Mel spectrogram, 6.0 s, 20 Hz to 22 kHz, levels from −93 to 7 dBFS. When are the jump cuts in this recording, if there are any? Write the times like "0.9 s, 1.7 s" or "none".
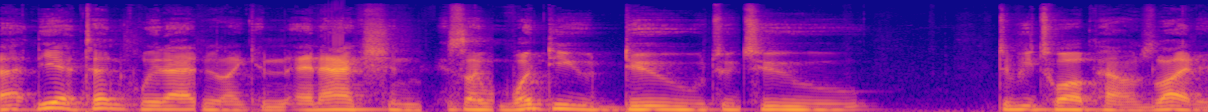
1.0 s, 2.1 s, 2.5 s, 3.7 s

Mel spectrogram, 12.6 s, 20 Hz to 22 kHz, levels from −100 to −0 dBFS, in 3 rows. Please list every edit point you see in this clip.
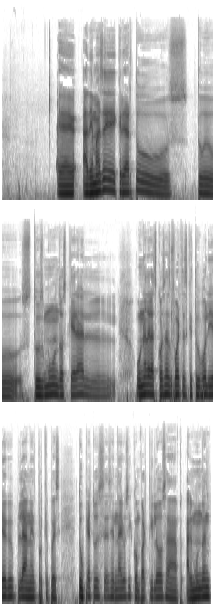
7.6 s, 10.1 s

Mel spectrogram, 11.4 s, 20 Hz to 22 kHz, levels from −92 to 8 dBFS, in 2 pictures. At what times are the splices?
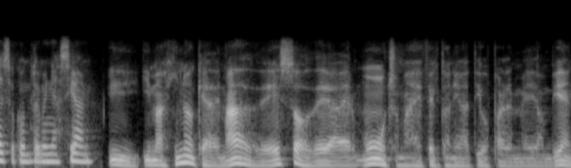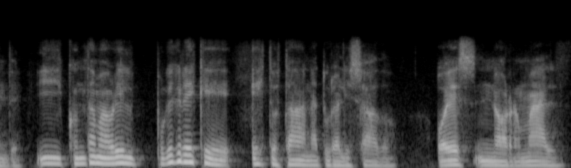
1.0 s, 6.0 s

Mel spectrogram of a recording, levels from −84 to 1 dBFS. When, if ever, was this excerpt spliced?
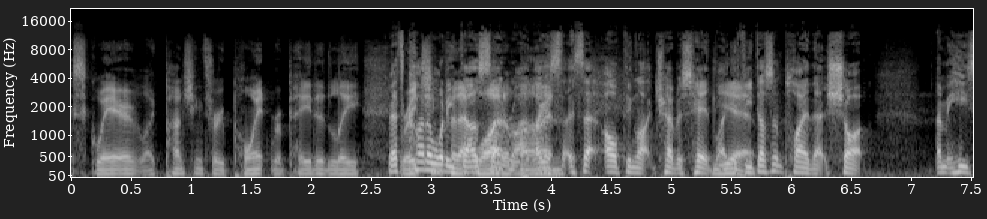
none

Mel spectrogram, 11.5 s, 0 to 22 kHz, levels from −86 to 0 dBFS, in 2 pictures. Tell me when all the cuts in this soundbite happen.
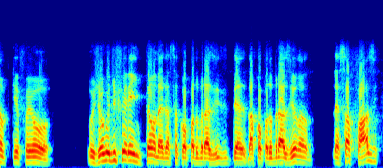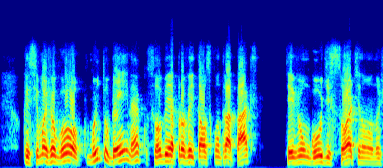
3.7 s

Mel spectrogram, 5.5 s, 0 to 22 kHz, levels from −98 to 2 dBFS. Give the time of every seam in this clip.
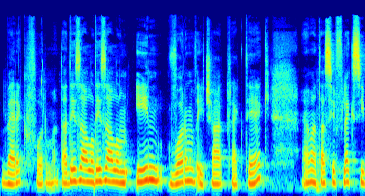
1.4 s, 2.9 s

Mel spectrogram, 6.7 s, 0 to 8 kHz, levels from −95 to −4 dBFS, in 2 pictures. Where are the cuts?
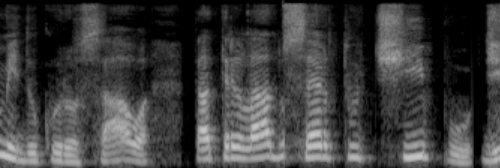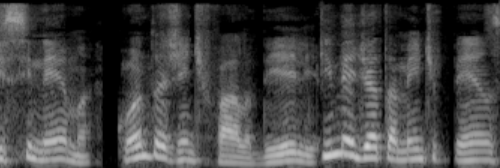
1.9 s, 4.0 s, 5.5 s

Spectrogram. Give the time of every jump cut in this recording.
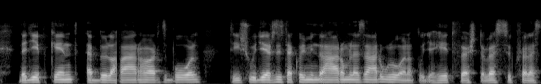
1.2 s

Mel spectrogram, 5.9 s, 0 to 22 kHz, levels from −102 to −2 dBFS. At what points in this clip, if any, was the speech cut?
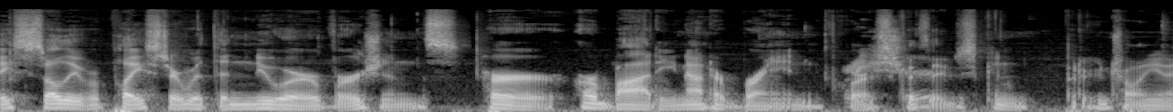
2.3 s

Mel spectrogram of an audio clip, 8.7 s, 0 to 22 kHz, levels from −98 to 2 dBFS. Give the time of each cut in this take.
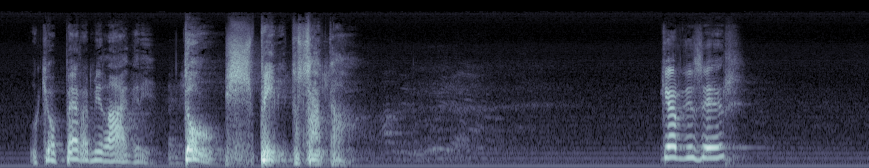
1.7 s, 2.3 s, 6.6 s

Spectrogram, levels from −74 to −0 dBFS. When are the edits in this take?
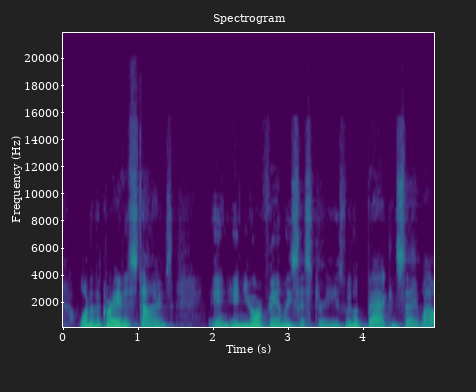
none

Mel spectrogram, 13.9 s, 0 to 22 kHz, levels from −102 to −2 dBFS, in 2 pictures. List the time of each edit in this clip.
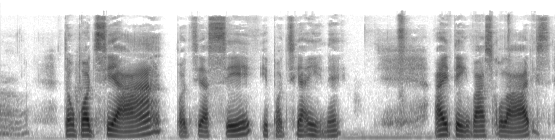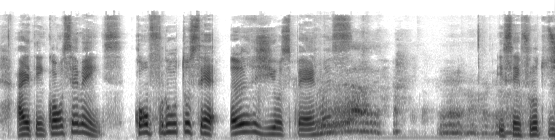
2.1 s, 8.6 s

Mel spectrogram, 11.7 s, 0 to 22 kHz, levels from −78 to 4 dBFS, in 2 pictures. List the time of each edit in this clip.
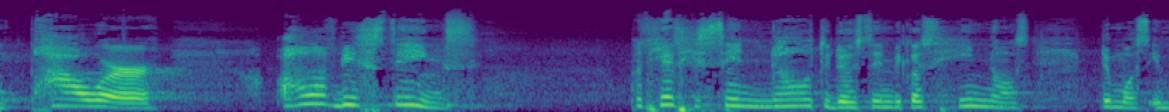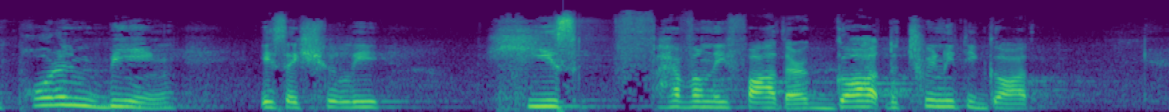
none

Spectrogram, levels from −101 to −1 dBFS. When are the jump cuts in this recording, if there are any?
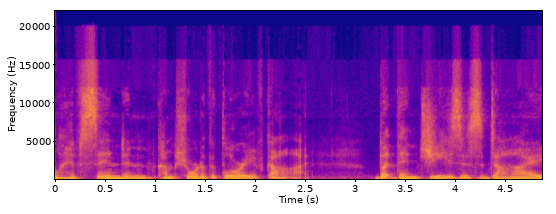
none

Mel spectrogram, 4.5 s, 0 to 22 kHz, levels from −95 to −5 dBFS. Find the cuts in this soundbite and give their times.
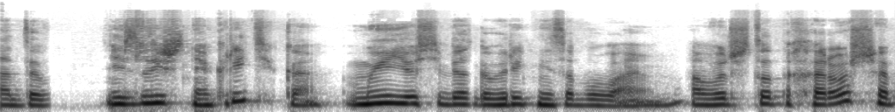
none

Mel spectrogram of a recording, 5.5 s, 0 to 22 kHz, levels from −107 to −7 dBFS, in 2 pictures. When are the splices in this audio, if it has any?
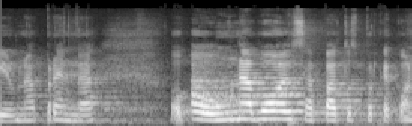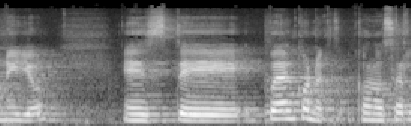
1.3 s, 2.0 s, 2.6 s, 4.5 s

